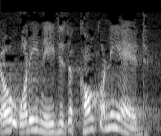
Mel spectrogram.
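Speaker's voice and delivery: loud, high-pitched Cockney woman; hammed-up Cockney accent, played for laughs. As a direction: imitate a feisty little Cockney lady. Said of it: "she sounded like a Cockney".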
